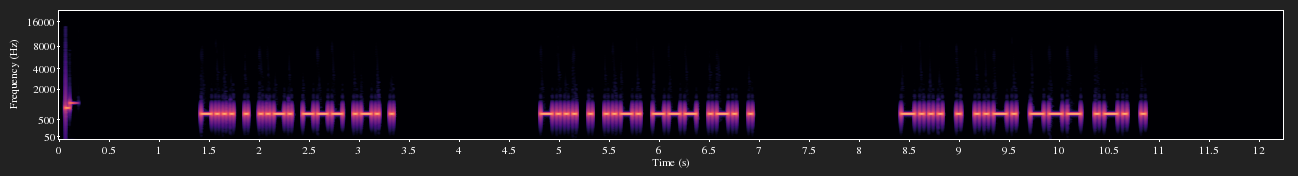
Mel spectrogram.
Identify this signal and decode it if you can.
Morse code, heard as a keyed tone, about 29 wpm, 700 Hz. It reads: BEFORE BEFORE BEFORE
